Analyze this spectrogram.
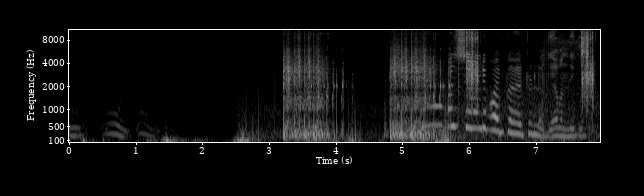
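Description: A rifle fires a few quick shots.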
